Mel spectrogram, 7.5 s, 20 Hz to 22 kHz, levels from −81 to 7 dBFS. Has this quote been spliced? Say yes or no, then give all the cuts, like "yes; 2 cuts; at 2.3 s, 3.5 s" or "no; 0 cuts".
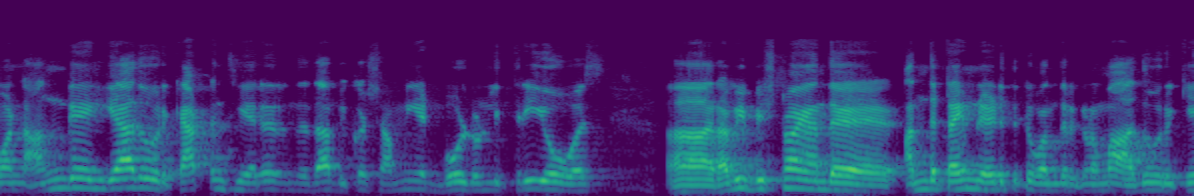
no; 0 cuts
